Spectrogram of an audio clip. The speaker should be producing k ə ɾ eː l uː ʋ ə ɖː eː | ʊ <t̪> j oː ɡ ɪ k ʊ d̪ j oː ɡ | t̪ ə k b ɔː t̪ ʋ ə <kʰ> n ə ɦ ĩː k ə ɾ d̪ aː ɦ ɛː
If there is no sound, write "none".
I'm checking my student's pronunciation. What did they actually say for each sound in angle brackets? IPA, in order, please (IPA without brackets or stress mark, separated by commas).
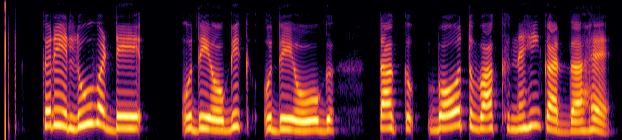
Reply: d̪, kʰ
